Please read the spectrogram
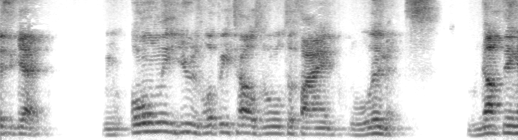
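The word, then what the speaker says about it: L'Hôpital: Don't say la hospital. It's ly. I mean, it's okay to say it wrong if you really want to, but it is a name. We try to pronounce it correctly.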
